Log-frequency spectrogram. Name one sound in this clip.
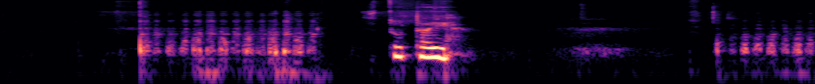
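A fingernail scratches and rubs against a paper card.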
